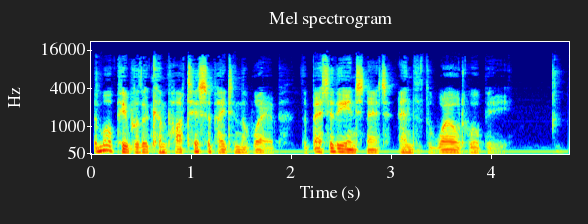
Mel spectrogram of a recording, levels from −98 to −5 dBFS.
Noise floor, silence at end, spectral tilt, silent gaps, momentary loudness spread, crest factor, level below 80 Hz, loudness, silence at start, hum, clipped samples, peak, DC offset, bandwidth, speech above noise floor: -46 dBFS; 0 s; -4.5 dB/octave; none; 15 LU; 20 dB; -52 dBFS; -25 LUFS; 0.05 s; none; under 0.1%; -6 dBFS; under 0.1%; 14 kHz; 21 dB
